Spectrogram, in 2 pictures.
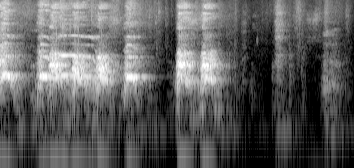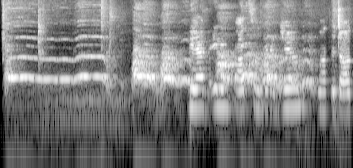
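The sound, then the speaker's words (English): Dogs bark loudly in repeated bursts, with drawn-out howling yelps mixed in and a brief lull partway through. “The dogs, they over there barking their butt off.”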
